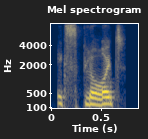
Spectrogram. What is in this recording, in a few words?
"exploit", Indian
